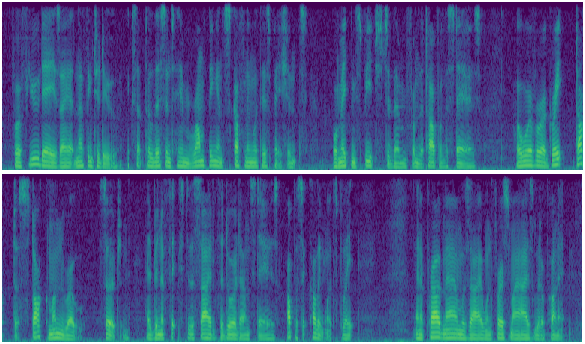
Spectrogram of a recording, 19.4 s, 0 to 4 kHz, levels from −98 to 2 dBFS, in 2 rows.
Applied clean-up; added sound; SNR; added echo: none; none; none; none.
